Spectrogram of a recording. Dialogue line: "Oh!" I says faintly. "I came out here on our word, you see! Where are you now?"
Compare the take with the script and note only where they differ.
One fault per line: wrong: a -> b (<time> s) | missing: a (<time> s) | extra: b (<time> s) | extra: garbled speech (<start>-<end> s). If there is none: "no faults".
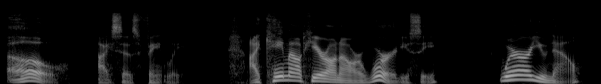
no faults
